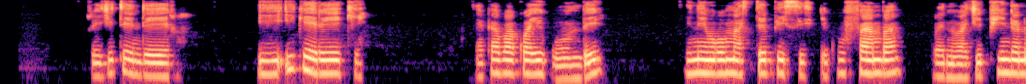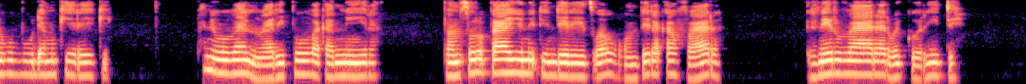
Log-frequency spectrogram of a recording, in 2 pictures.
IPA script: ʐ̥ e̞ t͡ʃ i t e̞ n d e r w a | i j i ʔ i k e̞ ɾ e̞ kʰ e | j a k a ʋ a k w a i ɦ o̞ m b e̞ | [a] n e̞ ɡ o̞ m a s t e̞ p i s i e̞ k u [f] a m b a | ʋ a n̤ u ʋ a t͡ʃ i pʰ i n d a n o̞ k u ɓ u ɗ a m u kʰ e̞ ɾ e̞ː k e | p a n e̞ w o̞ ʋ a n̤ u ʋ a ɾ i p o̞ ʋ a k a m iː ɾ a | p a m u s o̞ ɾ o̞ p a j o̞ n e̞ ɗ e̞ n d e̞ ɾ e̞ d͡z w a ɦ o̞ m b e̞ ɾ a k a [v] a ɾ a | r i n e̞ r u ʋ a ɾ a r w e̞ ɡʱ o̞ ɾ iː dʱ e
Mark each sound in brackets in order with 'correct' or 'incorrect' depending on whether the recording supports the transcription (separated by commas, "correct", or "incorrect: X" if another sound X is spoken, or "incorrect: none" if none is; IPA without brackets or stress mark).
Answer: incorrect: i, correct, correct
